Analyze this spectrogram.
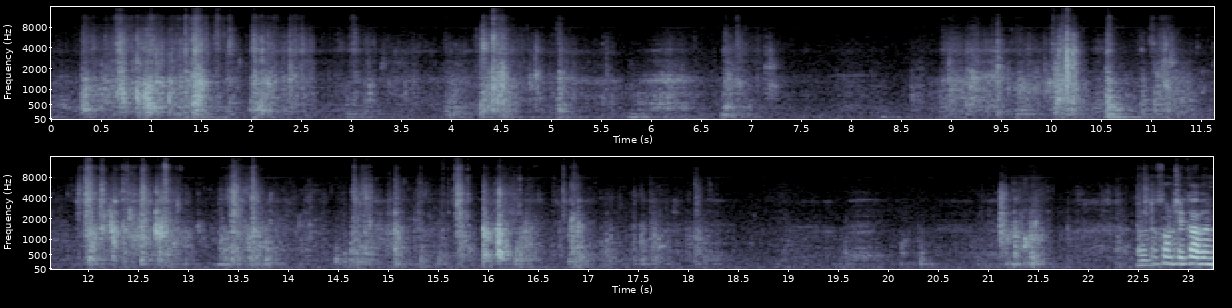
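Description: Footsteps crunch on loose rock and gravel in a narrow tunnel.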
